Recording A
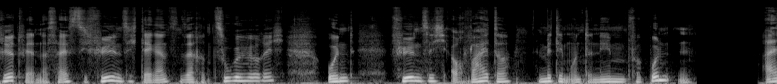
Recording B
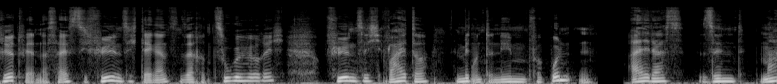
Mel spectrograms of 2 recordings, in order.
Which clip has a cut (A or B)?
B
